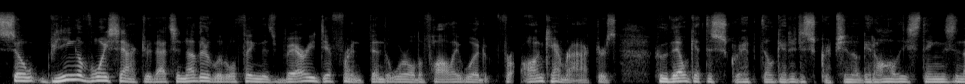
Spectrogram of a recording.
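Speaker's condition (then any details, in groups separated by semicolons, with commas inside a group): No condition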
